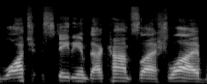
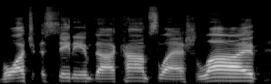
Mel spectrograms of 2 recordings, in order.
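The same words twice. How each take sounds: First: Said in the usual way. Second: "Watch stadium dot com slash live" said slowly, word by word; slow emphatic repeat. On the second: Shown as a demonstration.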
